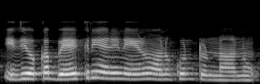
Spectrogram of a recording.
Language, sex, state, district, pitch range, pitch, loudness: Telugu, female, Andhra Pradesh, Annamaya, 235-255 Hz, 245 Hz, -15 LUFS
